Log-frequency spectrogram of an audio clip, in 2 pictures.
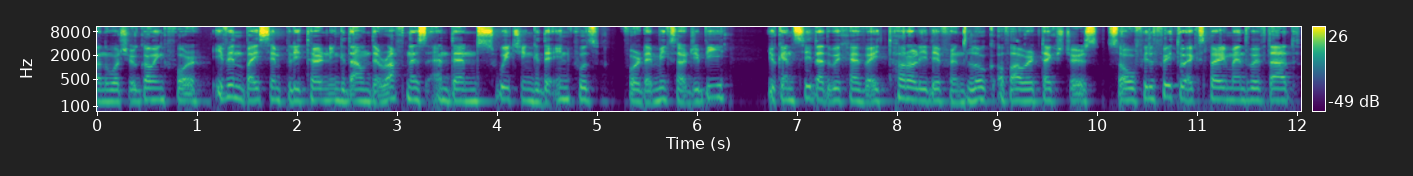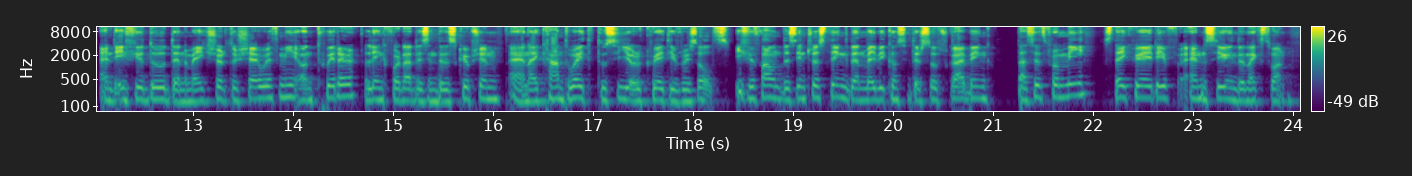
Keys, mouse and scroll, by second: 2.4-4.0 drag, 6.0-7.9 middle drag, 7.9-8.2 scroll up 1, 8.2-10.0 shift+middle drag, 10.0 ctrl+z, 10.5 ctrl+z, 10.9 ctrl+z, 11.1 ctrl+z, 11.6 ctrl+z, 18.4-18.7 drag, 18.7-21.0 middle drag.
